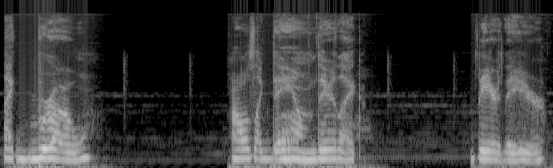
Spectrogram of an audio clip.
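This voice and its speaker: A woman's voice: medium pitch, steady tone, drawn-out words, dark tone, dry recording, faint music behind. A woman streamer chatting casually with her audience, giggling often and swearing freely.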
